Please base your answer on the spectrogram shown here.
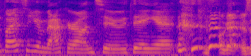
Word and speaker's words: macaron: Oh man, and I took 2 bites of your macaron too.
